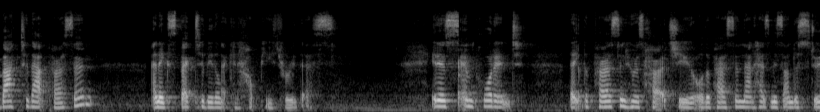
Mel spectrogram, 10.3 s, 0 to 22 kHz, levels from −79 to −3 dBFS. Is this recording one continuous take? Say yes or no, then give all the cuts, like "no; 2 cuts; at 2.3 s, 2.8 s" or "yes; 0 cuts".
no; 4 cuts; at 2.4 s, 2.8 s, 5.7 s, 7.2 s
